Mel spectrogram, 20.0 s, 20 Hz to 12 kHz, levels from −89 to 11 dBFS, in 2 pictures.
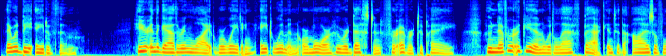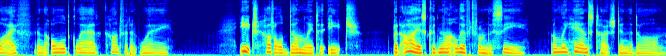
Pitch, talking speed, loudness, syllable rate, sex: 170 Hz, 175 wpm, -18 LUFS, 4.9 syllables/s, female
